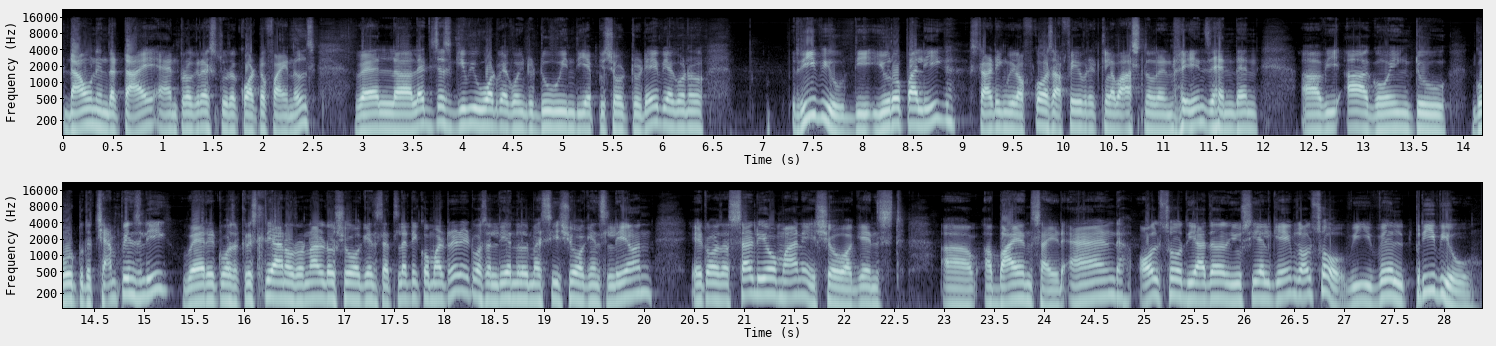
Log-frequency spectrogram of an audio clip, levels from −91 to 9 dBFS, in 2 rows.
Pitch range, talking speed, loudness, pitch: 130-160 Hz, 200 wpm, -14 LUFS, 145 Hz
